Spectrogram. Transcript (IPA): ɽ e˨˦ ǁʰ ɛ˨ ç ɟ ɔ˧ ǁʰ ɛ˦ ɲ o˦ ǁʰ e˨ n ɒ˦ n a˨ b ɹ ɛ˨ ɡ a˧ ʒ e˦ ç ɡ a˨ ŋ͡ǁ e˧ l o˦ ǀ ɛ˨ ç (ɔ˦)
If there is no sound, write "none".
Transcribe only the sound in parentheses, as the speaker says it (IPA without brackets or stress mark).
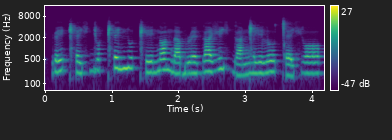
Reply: ɔ˦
